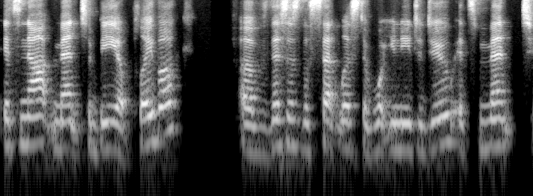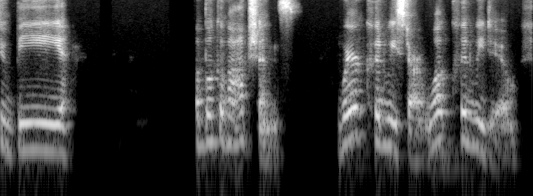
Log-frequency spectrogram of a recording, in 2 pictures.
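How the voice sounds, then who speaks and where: A woman in her forties with a Boston accent talks through a conference presentation in a loose, chatty way. Her voice sits a little low, and she keeps checking in with the room as she goes. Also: measured pace. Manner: chatty, conversational, fillers like "right?" and "like". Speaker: foundation director presenting to colleagues.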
